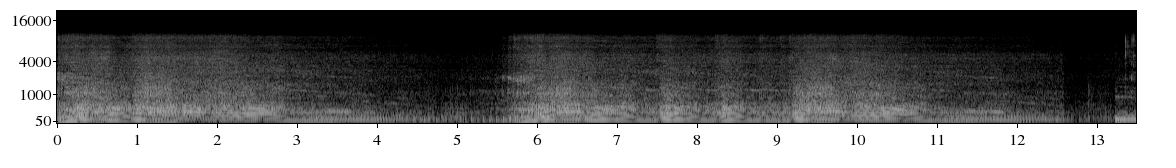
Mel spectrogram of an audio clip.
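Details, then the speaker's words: Yamaha Mio i 125 M3, misfiring since bought despite new ICU, ignition coil, fuel filter, spark plug and throttle body. Idles fine, but under throttle revs surge, stumble and drop out every few seconds; cause not found. "So ayan po mga ka-idol, kung mapapakinggan nyo naman po ay putol-putol po talaga yung under niya."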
